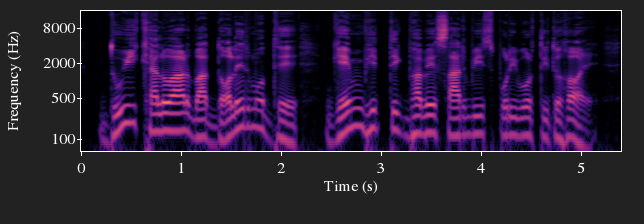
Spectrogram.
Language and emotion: Bengali, neutral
